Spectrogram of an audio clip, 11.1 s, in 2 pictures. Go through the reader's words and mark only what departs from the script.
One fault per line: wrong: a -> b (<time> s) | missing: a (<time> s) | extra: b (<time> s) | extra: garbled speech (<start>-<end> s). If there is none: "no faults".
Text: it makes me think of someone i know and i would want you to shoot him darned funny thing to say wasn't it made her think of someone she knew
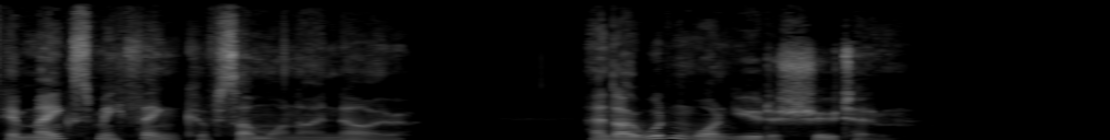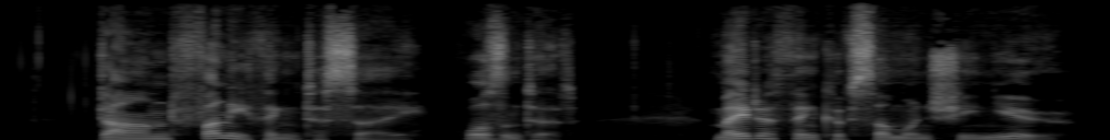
wrong: would -> wouldn't (3.2 s)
